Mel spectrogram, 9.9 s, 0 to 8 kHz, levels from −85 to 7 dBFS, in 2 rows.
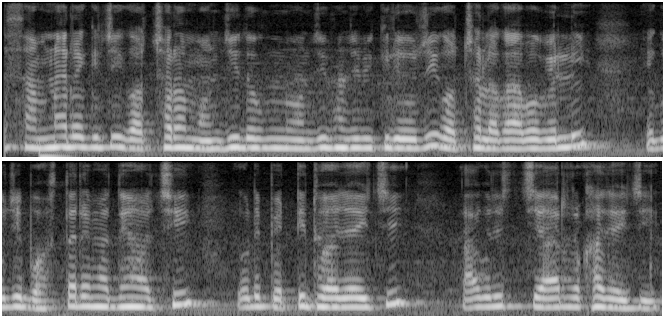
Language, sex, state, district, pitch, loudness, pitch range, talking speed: Odia, male, Odisha, Nuapada, 185 Hz, -13 LUFS, 175-195 Hz, 145 wpm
